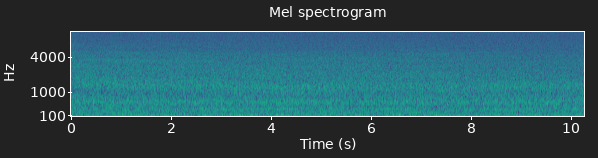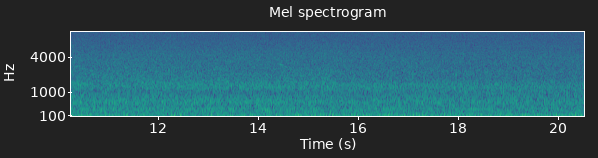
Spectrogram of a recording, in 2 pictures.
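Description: Ferry Kuniga's engines running as she manoeuvres in the harbour: a steady low drone with a faint hum that comes and goes.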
